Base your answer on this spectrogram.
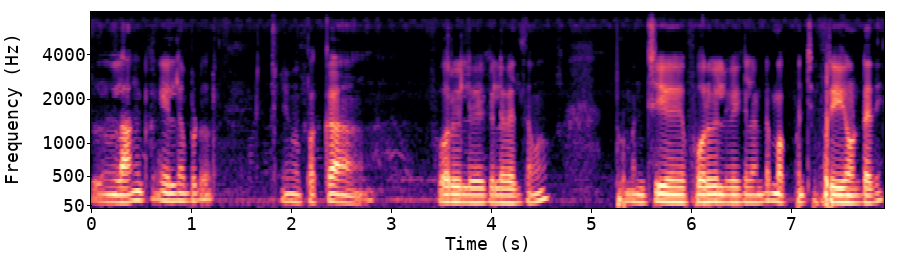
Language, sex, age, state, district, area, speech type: Telugu, male, 18-30, Telangana, Peddapalli, rural, spontaneous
